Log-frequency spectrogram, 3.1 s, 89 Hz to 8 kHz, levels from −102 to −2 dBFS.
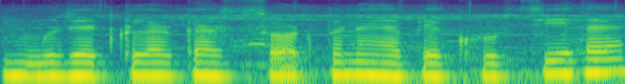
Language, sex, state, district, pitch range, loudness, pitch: Hindi, male, Odisha, Khordha, 135-150 Hz, -14 LUFS, 140 Hz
